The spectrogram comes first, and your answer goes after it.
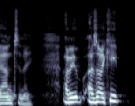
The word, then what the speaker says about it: Anthony: the mooch you both pronounce his first name with a hard T whereas he pronounced it with a soft th any reasons why PS loved the show actually I disagree I say Anthony do you yeah I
